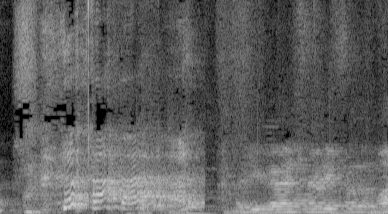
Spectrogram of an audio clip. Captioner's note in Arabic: يضحك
